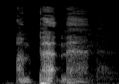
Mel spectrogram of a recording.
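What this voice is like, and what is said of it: Gravelly Batman character voice. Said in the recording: “You sound pretty good. That's a real good impression there.”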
